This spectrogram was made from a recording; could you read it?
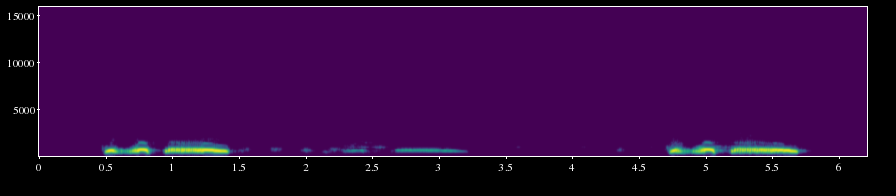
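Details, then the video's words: Spotted dove in a fierce 'thúc' contest, thổ pha đồng voice: two throaty coo phrases about four seconds apart, each two clipped notes then a sustained coo, with a softer, quieter coo between them. "Tiếng chim cu gáy thúc Đấu cực gắt giọng thổ pha đồng bổi nghe nhanh về"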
